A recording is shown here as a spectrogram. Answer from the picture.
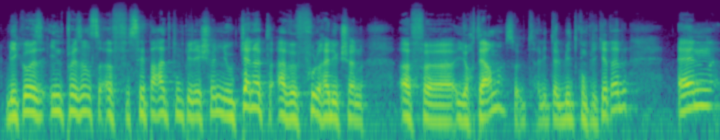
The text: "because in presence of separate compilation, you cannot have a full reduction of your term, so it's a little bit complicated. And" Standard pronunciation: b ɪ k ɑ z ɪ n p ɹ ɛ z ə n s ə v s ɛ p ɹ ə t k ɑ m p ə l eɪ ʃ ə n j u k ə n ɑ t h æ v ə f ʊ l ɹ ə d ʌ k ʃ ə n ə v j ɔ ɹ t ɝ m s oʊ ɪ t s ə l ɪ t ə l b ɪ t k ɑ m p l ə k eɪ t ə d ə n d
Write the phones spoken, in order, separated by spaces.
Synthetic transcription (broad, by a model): b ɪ k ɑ z ɪ n p ɹ ɛ z ə n s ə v s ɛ p ɹ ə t k ɑ p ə l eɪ ʃ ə n j u k ə n ɑ t h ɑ v ə f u l ɹ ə d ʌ k ʃ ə n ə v j ɔ ɹ t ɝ m s oʊ ɪ t s ə l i t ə l b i t k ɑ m p l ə k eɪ t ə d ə n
